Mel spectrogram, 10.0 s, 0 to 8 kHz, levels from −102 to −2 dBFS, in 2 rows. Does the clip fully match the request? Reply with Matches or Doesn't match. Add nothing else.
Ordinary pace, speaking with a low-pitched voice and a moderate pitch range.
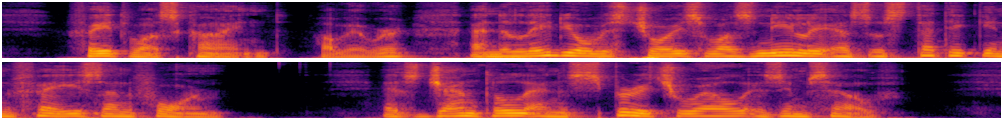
Matches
